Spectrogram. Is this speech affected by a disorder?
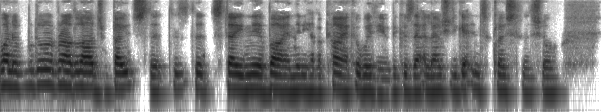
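Yes: Parkinson's disease; diagnosed by neurologist in Malaysia around age 60, suspected for a while; physiotherapy, exercise training with physiotherapist after moving back to UK.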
